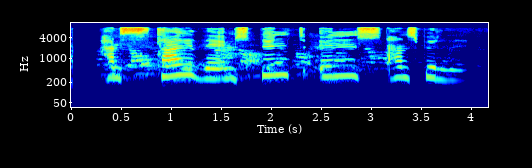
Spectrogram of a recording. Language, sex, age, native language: Icelandic, female, 12, Icelandic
